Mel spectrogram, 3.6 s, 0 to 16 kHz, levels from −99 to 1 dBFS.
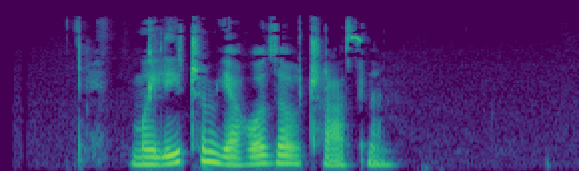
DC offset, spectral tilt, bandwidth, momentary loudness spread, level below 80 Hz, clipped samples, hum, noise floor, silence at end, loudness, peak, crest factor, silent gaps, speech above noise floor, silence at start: under 0.1%; -5 dB/octave; 11.5 kHz; 12 LU; -66 dBFS; under 0.1%; none; -73 dBFS; 1.2 s; -23 LUFS; -6 dBFS; 20 dB; none; 51 dB; 0.8 s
